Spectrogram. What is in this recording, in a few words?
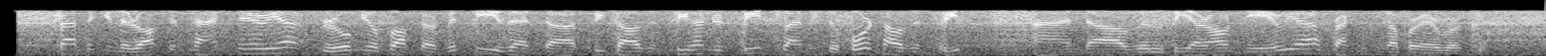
122.925 MHz; scanner radio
